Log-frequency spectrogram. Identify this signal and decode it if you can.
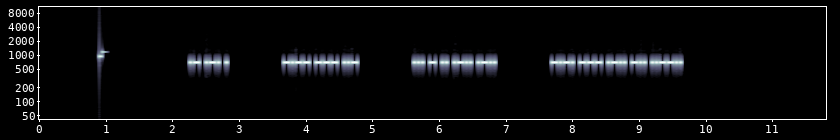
Morse code, heard as a keyed tone, about 40 wpm, 700 Hz. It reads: ARE YOU STILL COLD?
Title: 4x Word-Spacing - Sentences from Top 400 Words - 40wpm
